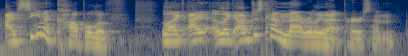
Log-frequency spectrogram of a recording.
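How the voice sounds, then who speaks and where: A man's voice: fairly high pitch, huge pitch swings, fairly quick, pushed and bright, slight background noise. A young man with a stuffy, congested voice from a cold, chatting casually and swearing while streaming a game from his bedroom on a headset. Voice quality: sweary, rambling. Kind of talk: casual gaming commentary. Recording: game music behind.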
